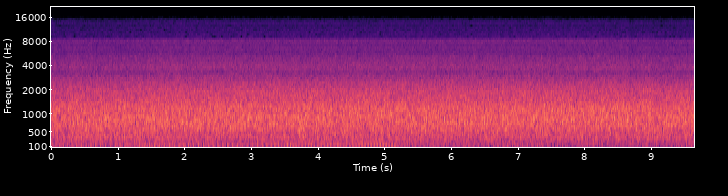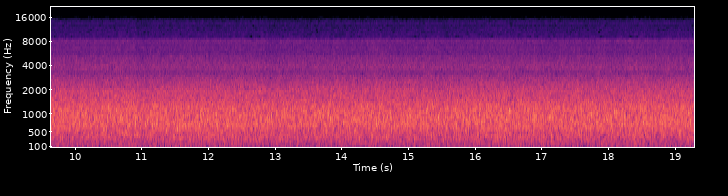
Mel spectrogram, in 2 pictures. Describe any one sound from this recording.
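A waterfall rushes steadily, heard from a distance.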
